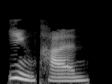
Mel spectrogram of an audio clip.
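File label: "硬盘", Mandarin Chinese; chinese flashcards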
